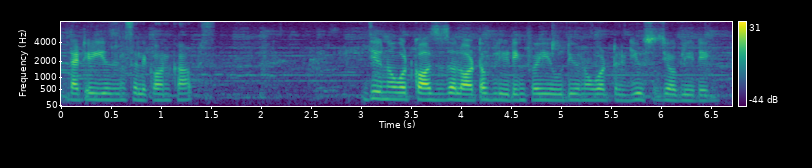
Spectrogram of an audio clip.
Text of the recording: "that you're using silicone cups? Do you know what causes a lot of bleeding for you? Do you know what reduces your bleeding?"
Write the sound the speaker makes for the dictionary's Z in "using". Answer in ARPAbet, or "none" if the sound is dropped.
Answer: Z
